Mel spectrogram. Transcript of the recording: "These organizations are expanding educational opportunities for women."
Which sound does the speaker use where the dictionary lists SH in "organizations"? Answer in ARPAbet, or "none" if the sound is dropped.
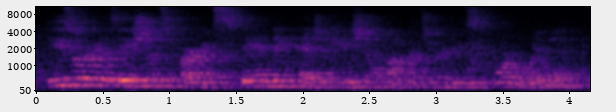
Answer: SH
